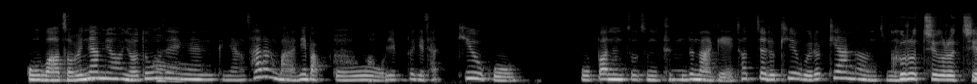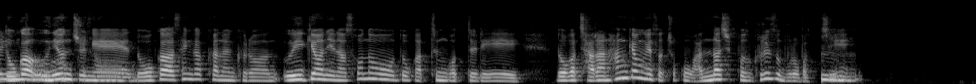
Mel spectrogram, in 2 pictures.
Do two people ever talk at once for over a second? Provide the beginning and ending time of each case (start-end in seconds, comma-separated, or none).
9.7-11.2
